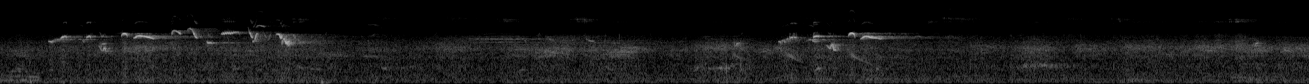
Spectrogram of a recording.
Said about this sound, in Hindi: oriental magpie robin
